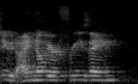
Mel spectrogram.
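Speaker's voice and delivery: usual speaking voice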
